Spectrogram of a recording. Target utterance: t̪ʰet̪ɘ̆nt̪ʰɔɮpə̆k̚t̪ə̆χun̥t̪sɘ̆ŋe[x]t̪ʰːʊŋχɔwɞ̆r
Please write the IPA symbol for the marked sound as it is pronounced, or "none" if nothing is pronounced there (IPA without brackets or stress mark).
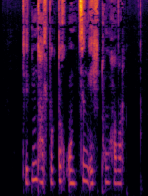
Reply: x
